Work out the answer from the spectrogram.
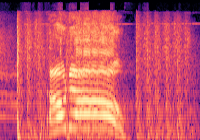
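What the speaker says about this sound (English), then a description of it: "he's still shooting at me through the freaking fence" In the shooter game Gray Zone Warfare, an enemy fires through a fence: a sharp gunshot, then a rapid string of shots, with a player's voice crying out loudly between them.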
